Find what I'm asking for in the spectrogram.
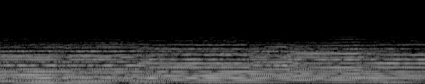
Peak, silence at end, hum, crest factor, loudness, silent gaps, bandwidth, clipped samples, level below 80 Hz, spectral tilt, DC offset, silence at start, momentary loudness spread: -20 dBFS; 0 s; none; 12 dB; -31 LUFS; none; 5.2 kHz; under 0.1%; -48 dBFS; -9.5 dB/octave; under 0.1%; 0 s; 2 LU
